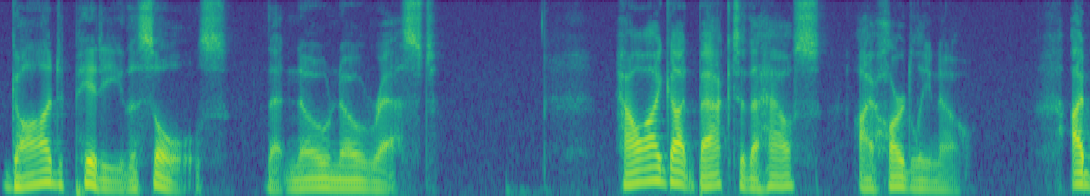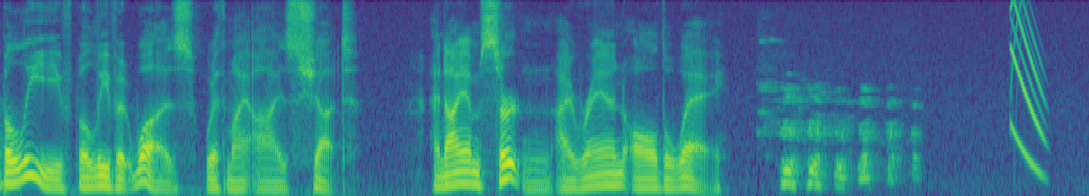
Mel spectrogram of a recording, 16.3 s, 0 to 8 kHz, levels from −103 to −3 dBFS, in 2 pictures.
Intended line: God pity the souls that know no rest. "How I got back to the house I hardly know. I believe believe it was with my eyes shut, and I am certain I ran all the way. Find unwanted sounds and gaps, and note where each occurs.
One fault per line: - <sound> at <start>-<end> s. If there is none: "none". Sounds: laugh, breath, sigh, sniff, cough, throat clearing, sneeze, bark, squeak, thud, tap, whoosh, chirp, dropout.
- laugh at 13.8-15.1 s
- chirp at 15.8-16.1 s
